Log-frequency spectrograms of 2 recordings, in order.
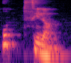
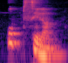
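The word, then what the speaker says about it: Ypsilon: গিয়ে আবার একটু চেঞ্জ হয় ওয়াই হয়ে যায় উপসিলন ওয়াই কে তারা বলে উপসিলন উপসিলন তারপরে হচ্ছে আমার পরের লাস্ট একদম যে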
